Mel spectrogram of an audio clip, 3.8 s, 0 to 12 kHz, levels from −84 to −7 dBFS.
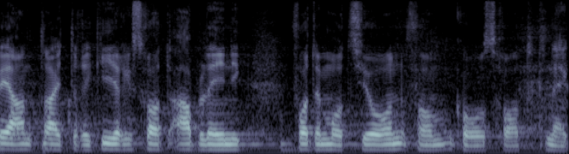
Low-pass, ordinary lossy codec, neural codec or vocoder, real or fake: none; none; none; real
